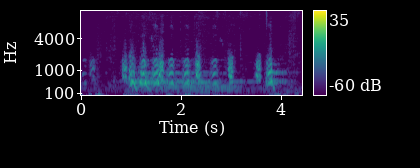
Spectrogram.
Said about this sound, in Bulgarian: Изкочиха псета, лавнаха насреща. Бабиното куче и то се обади и го връхлетяха.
